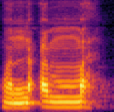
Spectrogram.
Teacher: عین کو سختی کے ساتھ دو بار پڑھیں گے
